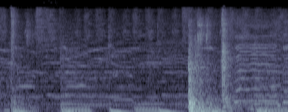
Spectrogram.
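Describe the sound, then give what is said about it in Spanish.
A female house cat meows several times in short, tonal cries, fairly quiet, with a soft thump partway through and no one talking. “Tenemos un mensaje por interno. Ah. no, era mi gata.”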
